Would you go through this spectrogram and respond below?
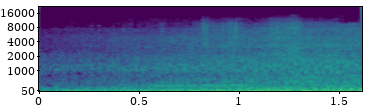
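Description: A manual car engine runs in first gear as the clutch is released, a close, steady low rumble without any revving.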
